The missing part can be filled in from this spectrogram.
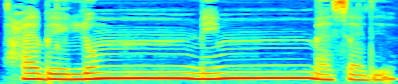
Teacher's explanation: میم کو میم سے جوڑیں گے تو دونوں میم پر ہم ہولڈ کریں گے دونوں میم پر غنہ ہوگا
